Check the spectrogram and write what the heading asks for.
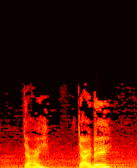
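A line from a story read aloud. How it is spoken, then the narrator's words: Shout. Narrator (Vietnamese): A Nhĩ hét lên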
